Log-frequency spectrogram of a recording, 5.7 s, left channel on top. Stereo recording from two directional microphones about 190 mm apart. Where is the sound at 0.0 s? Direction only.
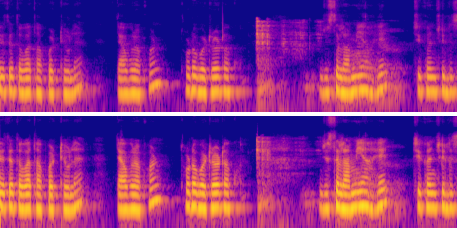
Centre (ahead or behind).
